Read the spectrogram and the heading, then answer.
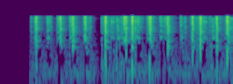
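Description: scissors cutting hair

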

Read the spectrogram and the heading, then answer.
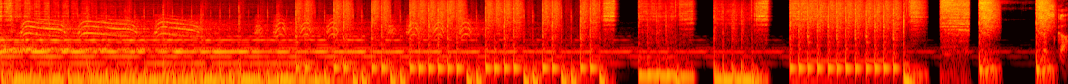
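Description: crows cawing

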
